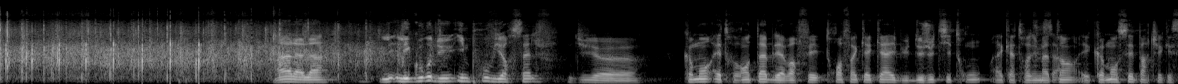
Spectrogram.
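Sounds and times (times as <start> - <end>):
audience applauding: 0.0 - 4.6
speech: 2.8 - 11.7.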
